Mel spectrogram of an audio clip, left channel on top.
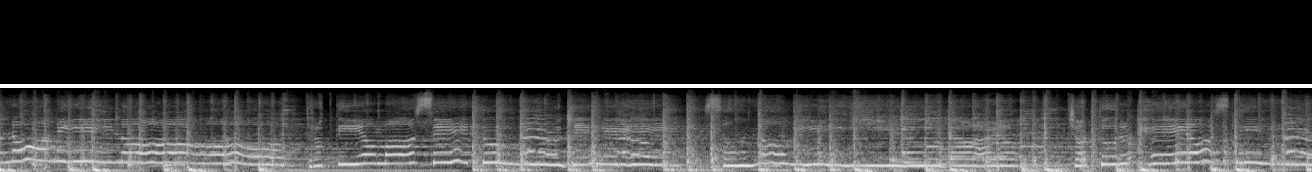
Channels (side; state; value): left; silent; digital silence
